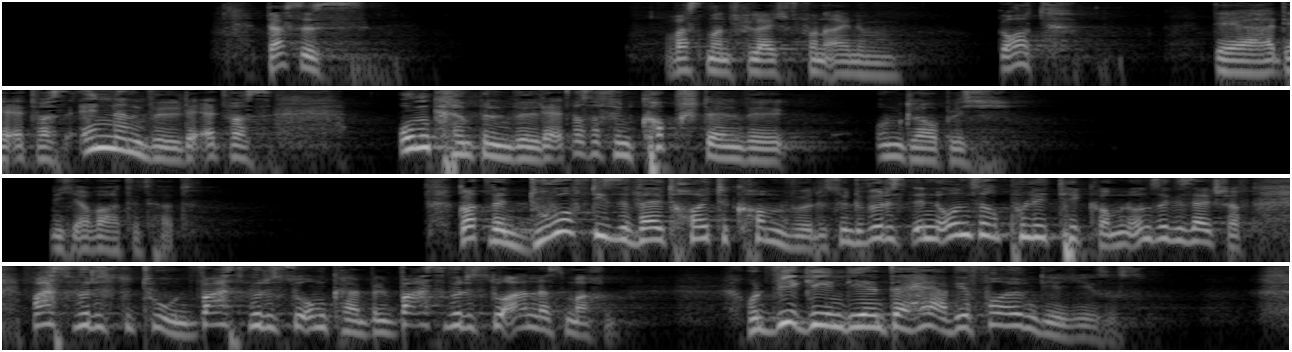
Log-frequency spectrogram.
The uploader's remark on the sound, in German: Gottesdienst der Kirche für Bonn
